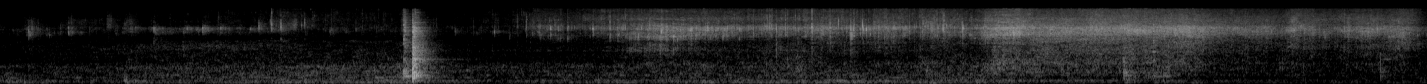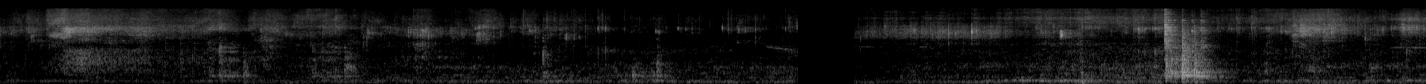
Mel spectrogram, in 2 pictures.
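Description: Whole pointed gourds (parwal) sizzling as they fry in oil in a pan, a steady hiss that swells for several seconds near the start. A spatula knocks sharply against the pan twice, once early and once near the end.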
